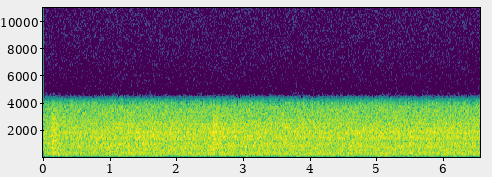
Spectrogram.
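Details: Vindon environmental chamber with two ultrasonic humidity generators, set to 65% RH at 20°C as humidity climbs: a constant soft rushing hiss with a brief click at the start, the humidifier running evenly, normal.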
